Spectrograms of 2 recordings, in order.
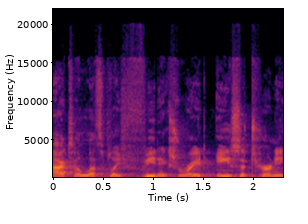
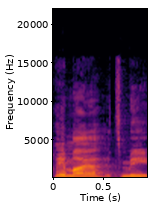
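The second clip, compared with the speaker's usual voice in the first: put-on higher girl voice; 6 semitones higher than usual. Acting out a phone call, greeting a friend who picks up, in a girl voice. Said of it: "Both my girl voices sound exactly the same".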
